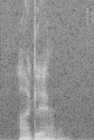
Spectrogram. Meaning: 1. English person; Englishman 2. an Anglo-American or English speaker, as opposed to someone with French ancestry
- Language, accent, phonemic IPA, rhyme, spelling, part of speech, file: French, Canada, /ɑ̃.ɡlɛ/, -ɛ, Anglais, noun, Qc-Anglais.oga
